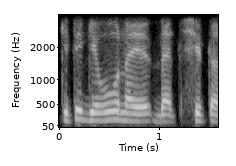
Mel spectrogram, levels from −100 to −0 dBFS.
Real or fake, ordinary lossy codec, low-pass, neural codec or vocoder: real; Opus, 24 kbps; 3.6 kHz; none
